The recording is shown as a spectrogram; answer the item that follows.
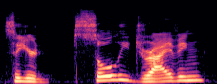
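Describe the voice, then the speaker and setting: A man's voice: fairly high pitch, measured pace, dry recording. A man co-hosting a podcast in easygoing casual banter, often chiming in with short replies. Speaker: podcast co-host.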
